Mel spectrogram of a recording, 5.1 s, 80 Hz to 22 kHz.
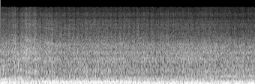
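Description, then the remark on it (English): The engine of a new Corvette C8 convertible sports car rumbles loudly, its deep throaty idle holding steady with a slight rise in pitch, with no voices over it. “I bought a new Corvette.”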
